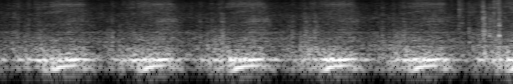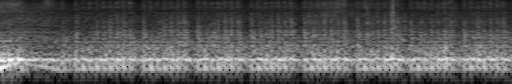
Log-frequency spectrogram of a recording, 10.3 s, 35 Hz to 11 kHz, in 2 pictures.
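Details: Ford BA XR6 Turbo at idle: idle swells and sags about once a second for several beats, then settles to a steady hum; rough, uneven idle.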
